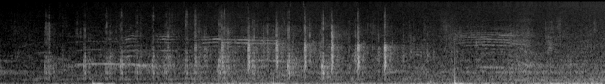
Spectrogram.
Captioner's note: applause and cheering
